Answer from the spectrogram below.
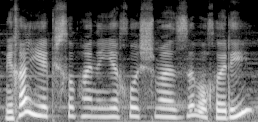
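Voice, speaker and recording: A woman's voice: high voice, a little mellow, faint music behind. A woman reading a storybook, voicing a caring but firm mother talking to her child.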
